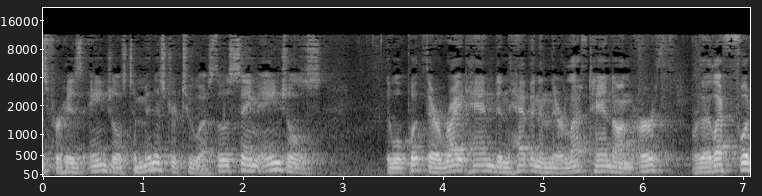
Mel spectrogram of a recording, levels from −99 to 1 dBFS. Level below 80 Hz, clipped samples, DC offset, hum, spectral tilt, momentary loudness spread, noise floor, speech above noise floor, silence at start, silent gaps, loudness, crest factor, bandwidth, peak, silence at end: -60 dBFS; under 0.1%; under 0.1%; none; -5 dB/octave; 6 LU; -52 dBFS; 26 dB; 0 s; none; -26 LUFS; 18 dB; 11.5 kHz; -8 dBFS; 0 s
